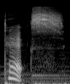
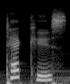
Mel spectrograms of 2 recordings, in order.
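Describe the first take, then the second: First: The word is said with one syllable. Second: The word is said with two syllables. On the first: The speaker calls it right. "So it is one syllable word" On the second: The speaker calls it wrong. "that becomes two syllable word"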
